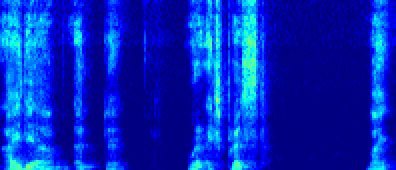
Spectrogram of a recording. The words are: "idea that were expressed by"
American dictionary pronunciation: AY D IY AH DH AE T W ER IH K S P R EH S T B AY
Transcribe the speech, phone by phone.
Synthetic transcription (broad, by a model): AY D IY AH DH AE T W ER IH K S P R EH S T B AY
